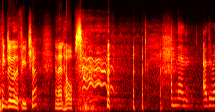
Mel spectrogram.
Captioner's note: laughs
